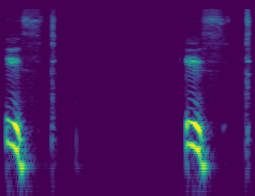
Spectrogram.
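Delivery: "Ist" high, with a crisp released t; final consonant sounded. Shown as a demonstration. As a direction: finish "Ist" on a clear, separate T. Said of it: "we use this".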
